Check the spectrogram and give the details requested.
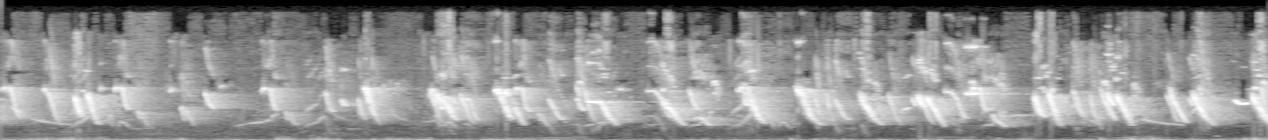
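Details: Crowd of saffron finches at a feeding spot, with rapid, overlapping high tweets that barely pause, like a busy flock chattering, over a faint low hum.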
